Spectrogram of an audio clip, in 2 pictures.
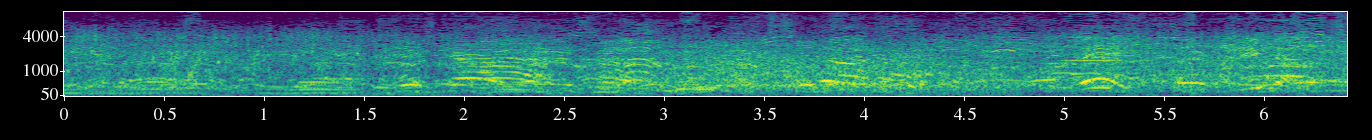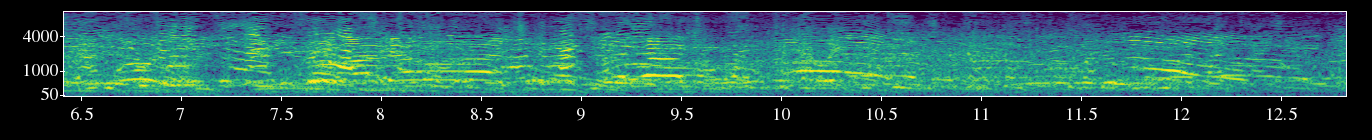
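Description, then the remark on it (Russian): A steady babble of many overlapping voices of people fills a busy harbor at lunchtime, after work has stopped, with the splash of sea water mixed beneath the chatter at an even, moderately loud level throughout. “Теперь голоса людей и плеск моря стали слышней.”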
